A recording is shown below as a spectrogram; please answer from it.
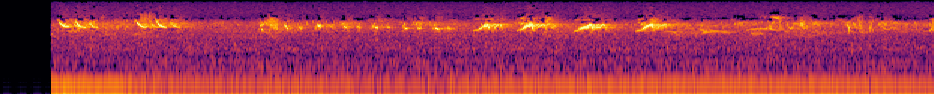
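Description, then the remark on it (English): Birds chirp and twitter continuously, several calls overlapping in quick, irregular bursts, with no voices present. “All right, the birds beat me back in.”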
